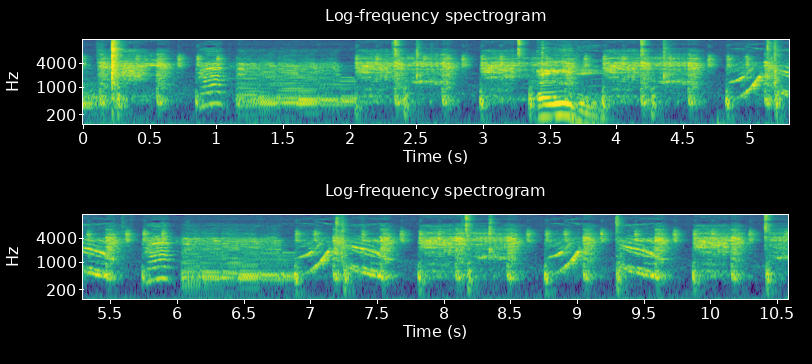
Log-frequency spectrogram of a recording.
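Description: Bop It toy's electronic game music with a steady beat, overlaid with quick scratch-like effects and repeated falling sweeps, as the toy keeps a running game going. There is a louder swooping tone about three and a half seconds in.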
